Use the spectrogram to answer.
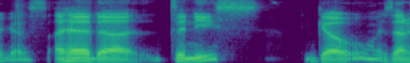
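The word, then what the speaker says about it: Gough: in order I guess I had uh Denise go is that how he pronounce it yeah who plays Deidra um Deidre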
